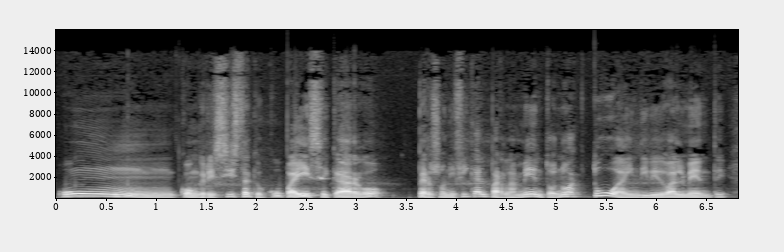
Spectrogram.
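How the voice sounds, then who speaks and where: A man's voice: medium pitch, very animated, a little slow, dark tone. A man, giving emphatic, critical political commentary in a discussion, with frequent "eh" fillers.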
